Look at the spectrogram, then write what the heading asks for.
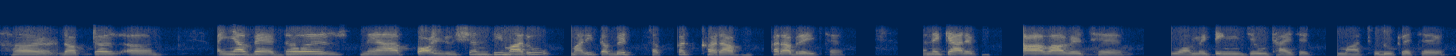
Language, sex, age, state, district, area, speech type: Gujarati, female, 18-30, Gujarat, Surat, rural, conversation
